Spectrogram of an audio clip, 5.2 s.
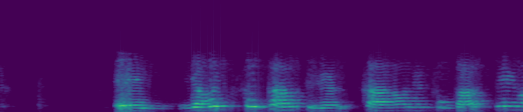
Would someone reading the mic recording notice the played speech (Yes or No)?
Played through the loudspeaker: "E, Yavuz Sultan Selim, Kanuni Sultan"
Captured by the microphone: Yes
